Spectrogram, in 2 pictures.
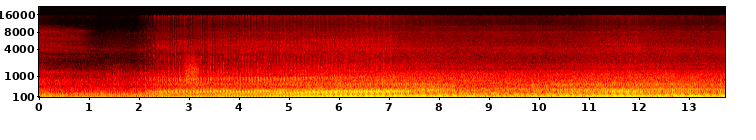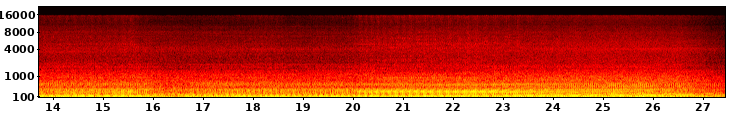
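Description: Yamaha Warrior 1700's air-cooled V-twin engine running as the motorcycle cruises. The throttle opens about two seconds in and the engine pulls up through the revs, steadies, then pulls again later on. The sound begins to fade right at the end.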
